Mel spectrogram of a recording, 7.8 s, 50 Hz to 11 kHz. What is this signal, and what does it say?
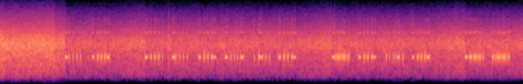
Hellschreiber (Feld-Hell, 122.5 baud), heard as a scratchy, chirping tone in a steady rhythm, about 1110 Hz, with radio static. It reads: LA PLANTA BAJA ES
